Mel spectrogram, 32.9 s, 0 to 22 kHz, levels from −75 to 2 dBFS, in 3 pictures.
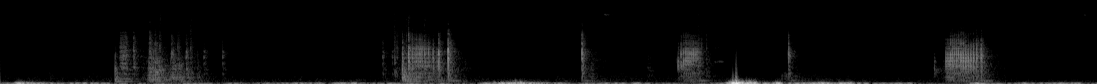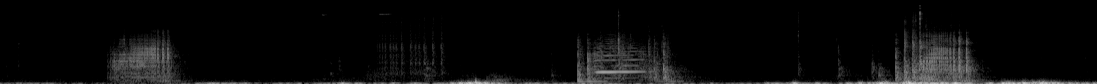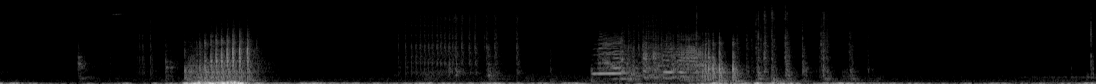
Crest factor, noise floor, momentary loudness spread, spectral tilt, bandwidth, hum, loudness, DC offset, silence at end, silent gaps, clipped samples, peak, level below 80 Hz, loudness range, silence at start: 24 dB; -55 dBFS; 26 LU; -6.5 dB/octave; 12 kHz; none; -33 LUFS; under 0.1%; 0 s; none; under 0.1%; -4 dBFS; -30 dBFS; 14 LU; 0 s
